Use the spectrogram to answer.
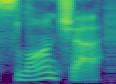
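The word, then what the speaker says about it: sláinte: So, the Irish way to say cheers is slante. Now, it might look a little tricky, but it's pronounced slanchcha.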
